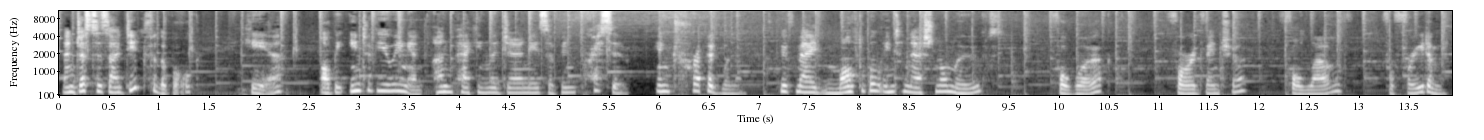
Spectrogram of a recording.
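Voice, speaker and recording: A middle-aged woman with an Australian accent, hosting her own podcast in a measured, earnest scripted narration. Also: medium pitch, lively intonation, dark tone, soft background music. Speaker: podcast host.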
